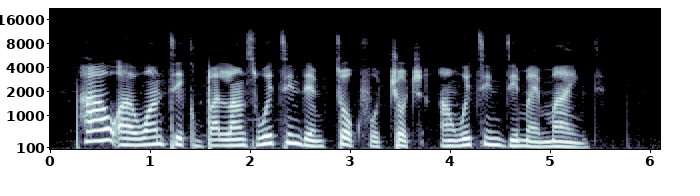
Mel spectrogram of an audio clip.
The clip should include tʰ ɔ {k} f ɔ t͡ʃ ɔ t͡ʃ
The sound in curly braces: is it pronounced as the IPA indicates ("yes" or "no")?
yes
